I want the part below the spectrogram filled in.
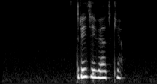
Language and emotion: Russian, neutral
